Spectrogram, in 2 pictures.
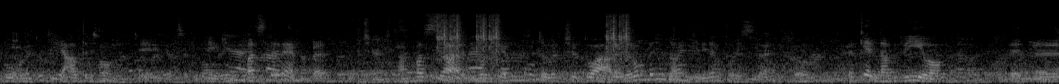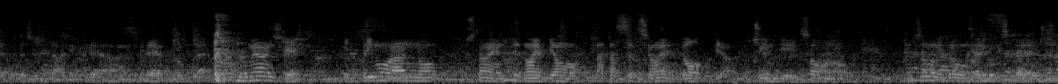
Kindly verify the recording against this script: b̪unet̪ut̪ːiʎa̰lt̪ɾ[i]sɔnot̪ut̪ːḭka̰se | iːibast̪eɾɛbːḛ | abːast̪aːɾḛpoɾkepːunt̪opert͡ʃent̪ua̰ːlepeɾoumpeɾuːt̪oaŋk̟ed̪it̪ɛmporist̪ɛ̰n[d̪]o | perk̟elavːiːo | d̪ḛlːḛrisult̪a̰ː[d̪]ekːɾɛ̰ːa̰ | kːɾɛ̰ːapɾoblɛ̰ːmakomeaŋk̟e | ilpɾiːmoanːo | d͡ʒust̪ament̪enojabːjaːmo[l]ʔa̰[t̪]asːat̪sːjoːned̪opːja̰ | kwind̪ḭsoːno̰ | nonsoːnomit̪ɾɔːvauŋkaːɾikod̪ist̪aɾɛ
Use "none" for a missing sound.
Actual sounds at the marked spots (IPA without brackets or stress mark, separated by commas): i, t̪, t̪, l, t̪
